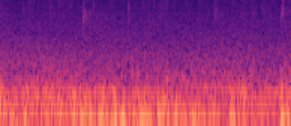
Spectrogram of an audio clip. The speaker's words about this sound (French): il pleut dehors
